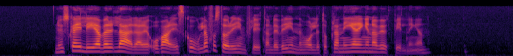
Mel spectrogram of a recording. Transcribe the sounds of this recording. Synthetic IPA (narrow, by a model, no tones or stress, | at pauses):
nʉ̟ːskaɛleːvəɾlæːɾaɾəʔɔvaɾjəskuːlafoːst̪œɾəɪnfly̰ːt̪and̪əøːvəɾɪnːəɦɔlːət̪ɔpʰlaneːɾɪŋənavʉ̟ːt̪̚bɪld̪nɪ̰ŋə̰n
